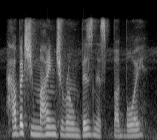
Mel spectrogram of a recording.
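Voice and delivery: growly, growled delivery. Voicing a character who turns to Finacrio: growling. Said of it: "she's gonna kinda growl at him".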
